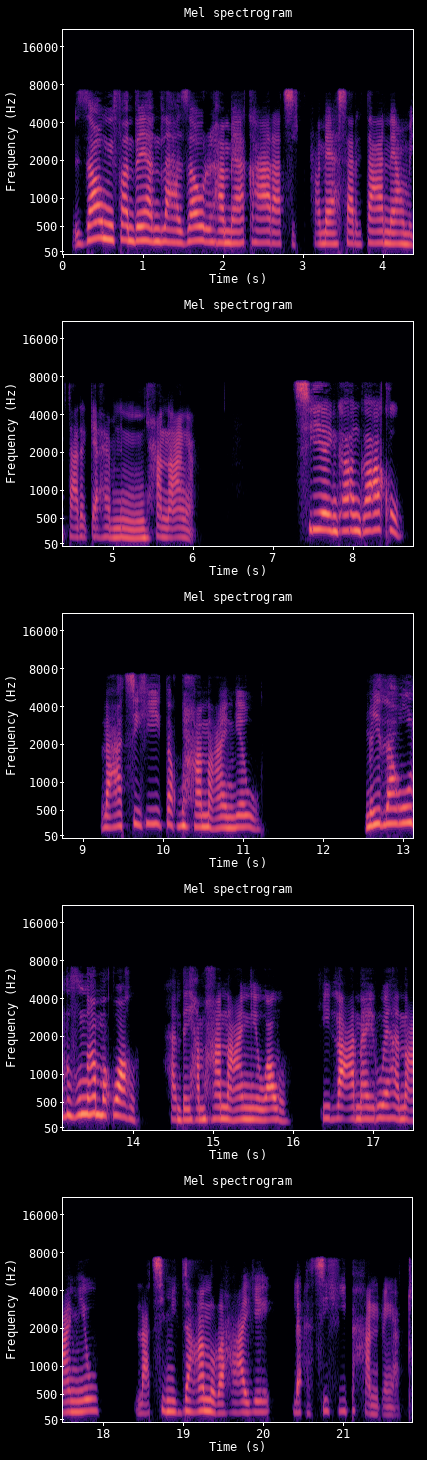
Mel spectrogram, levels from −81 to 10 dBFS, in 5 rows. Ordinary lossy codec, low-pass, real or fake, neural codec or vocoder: none; 7.2 kHz; fake; codec, 16 kHz, 0.8 kbps, ZipCodec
